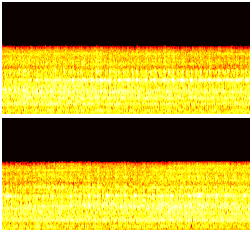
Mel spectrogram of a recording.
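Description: Cold idle with a steady light knock, roughly three per second, riding over the engine note; cause not yet pinned down.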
